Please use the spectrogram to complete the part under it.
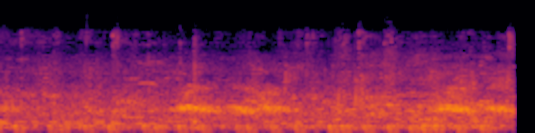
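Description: A large crowd chatters and sings in a stadium stand.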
